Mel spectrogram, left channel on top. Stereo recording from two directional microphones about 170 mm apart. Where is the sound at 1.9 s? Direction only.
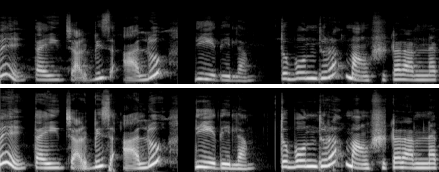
55° right (ahead or behind).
